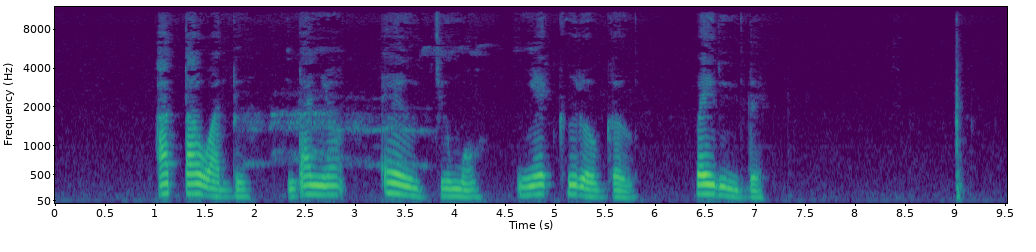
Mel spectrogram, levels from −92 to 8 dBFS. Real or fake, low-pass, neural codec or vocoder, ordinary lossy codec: real; 10.8 kHz; none; MP3, 64 kbps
